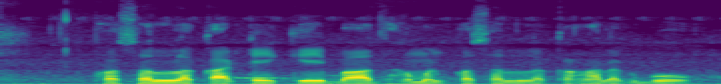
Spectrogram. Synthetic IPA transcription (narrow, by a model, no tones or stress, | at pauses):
pʰəsəlːəkaʈekebad̪ɦəmənpʰəsəlːəkəɦãɾəkʰbo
